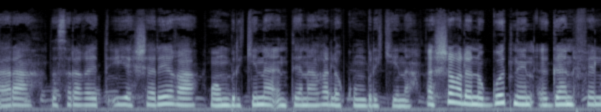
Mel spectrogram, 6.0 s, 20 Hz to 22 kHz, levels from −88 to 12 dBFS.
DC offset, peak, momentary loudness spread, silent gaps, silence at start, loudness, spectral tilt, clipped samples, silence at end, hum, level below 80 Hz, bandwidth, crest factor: under 0.1%; 0 dBFS; 8 LU; none; 0 s; -17 LUFS; -6 dB/octave; under 0.1%; 0 s; none; -46 dBFS; 15 kHz; 16 dB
